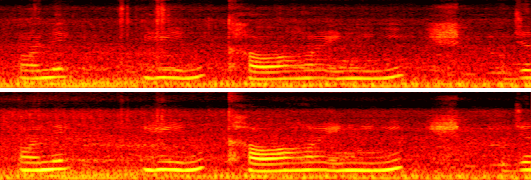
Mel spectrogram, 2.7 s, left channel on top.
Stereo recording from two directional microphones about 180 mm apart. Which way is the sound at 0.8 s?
20° right (ahead or behind).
